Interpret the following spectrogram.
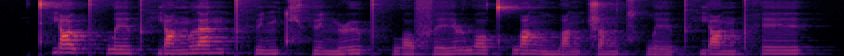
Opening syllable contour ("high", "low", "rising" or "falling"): high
